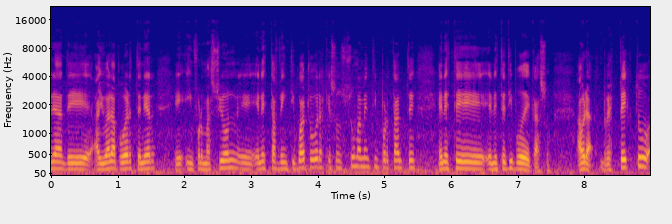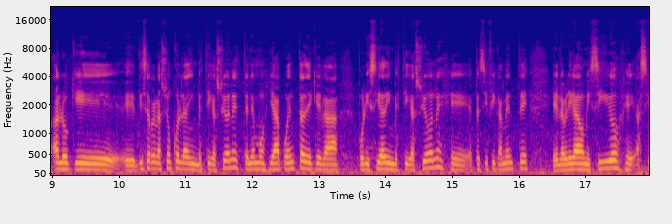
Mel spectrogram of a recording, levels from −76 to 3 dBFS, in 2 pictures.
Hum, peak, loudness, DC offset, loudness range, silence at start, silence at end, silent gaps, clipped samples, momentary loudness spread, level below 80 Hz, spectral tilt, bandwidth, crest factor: none; 0 dBFS; -18 LUFS; under 0.1%; 3 LU; 0 s; 0 s; none; under 0.1%; 9 LU; -36 dBFS; -6.5 dB/octave; 16 kHz; 16 dB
